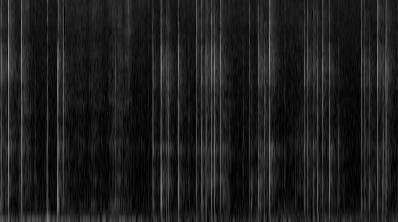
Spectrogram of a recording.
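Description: Long nails tap and scratch across the face of a solid, round panel made of wooden log slices with a dark tiled center. Quick, dry, sharp taps come in uneven bursts, with faint scratchy rustling between them.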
